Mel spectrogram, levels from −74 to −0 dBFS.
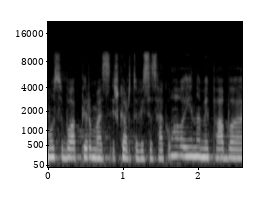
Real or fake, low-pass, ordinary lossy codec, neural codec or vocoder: real; 9.9 kHz; MP3, 64 kbps; none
